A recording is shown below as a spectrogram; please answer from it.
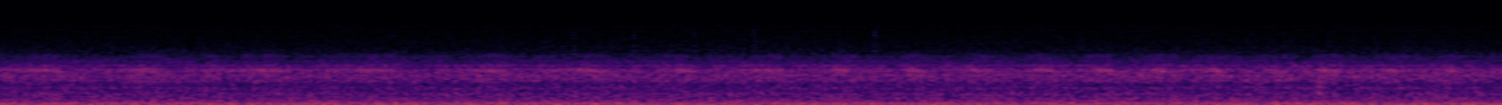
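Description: Steady background noise: a continuous low rumble and hiss with a slight, even pulsing, with no clear events.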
